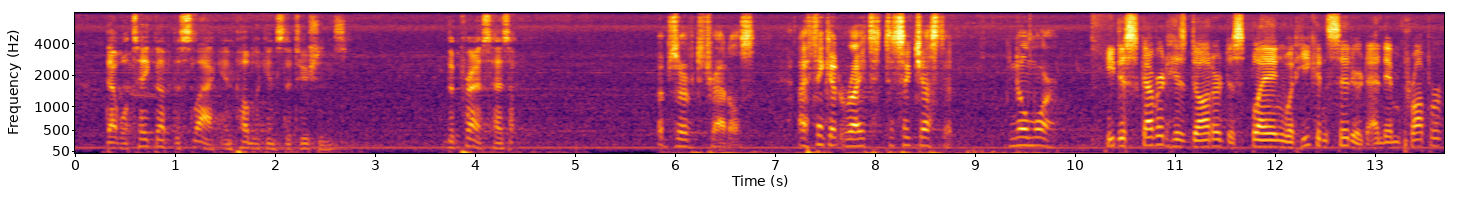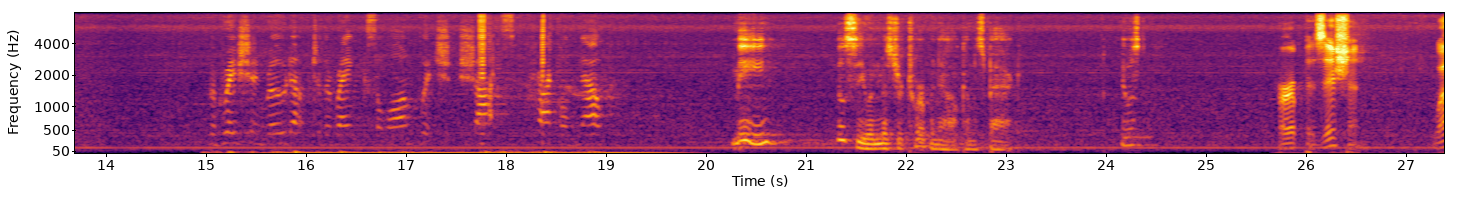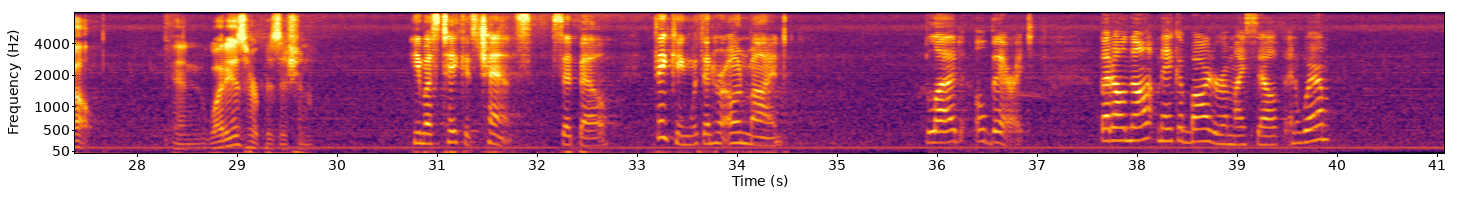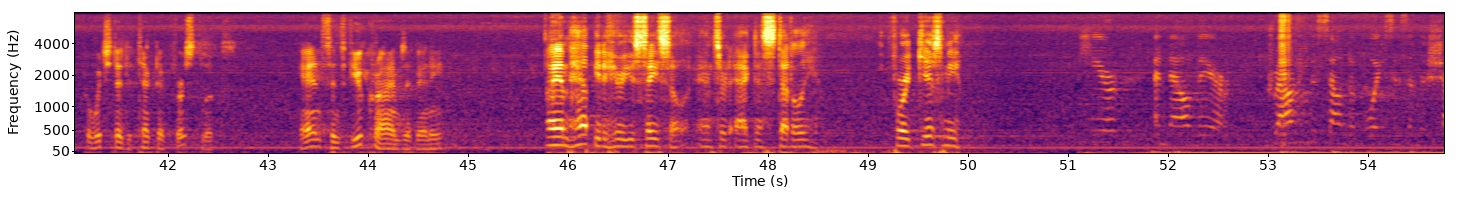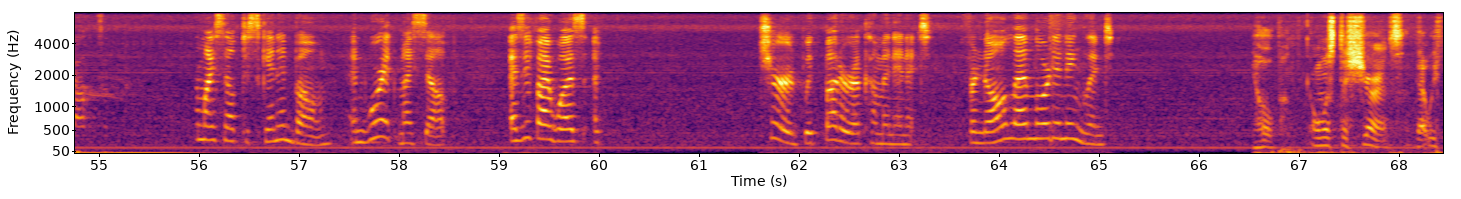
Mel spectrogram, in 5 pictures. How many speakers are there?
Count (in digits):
9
